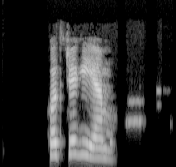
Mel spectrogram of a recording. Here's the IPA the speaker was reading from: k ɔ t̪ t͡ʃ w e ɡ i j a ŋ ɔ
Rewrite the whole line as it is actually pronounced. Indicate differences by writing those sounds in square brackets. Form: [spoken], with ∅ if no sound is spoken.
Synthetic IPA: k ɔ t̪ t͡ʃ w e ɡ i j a [m] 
